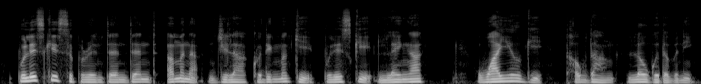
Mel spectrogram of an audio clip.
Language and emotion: Manipuri, neutral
